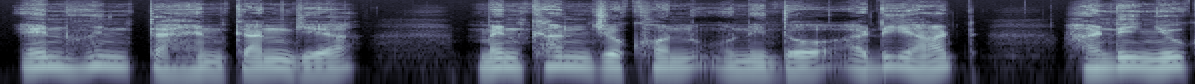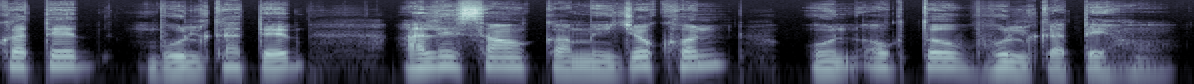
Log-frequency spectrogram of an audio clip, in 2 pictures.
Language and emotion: Santali, neutral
